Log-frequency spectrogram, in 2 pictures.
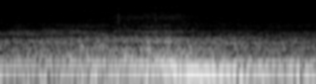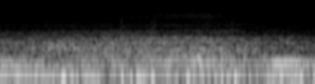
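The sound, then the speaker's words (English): Cars drive past, a steady engine rumble with a drop in pitch as one goes by, then more traffic humming along with nobody talking. “Let these cars go by.”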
